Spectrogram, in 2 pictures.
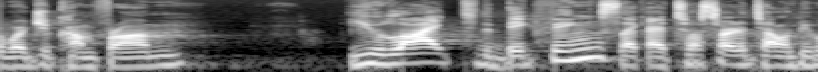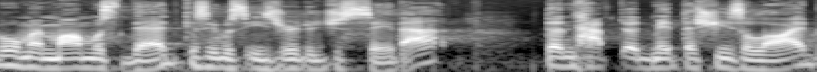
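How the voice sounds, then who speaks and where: A man's voice: medium pitch, sharp tone. A man in his thirties from the Philippines, giving a public talk in a wry, joking and emphatic way. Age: 30s. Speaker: guest speaker. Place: lecture hall. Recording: reverberant lecture hall.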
